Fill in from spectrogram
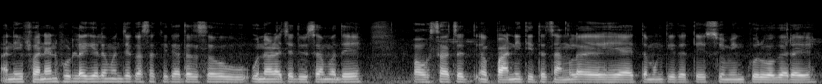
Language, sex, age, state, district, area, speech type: Marathi, male, 18-30, Maharashtra, Akola, rural, spontaneous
